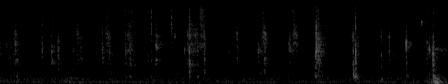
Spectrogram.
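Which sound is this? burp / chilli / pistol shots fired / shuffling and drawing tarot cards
shuffling and drawing tarot cards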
